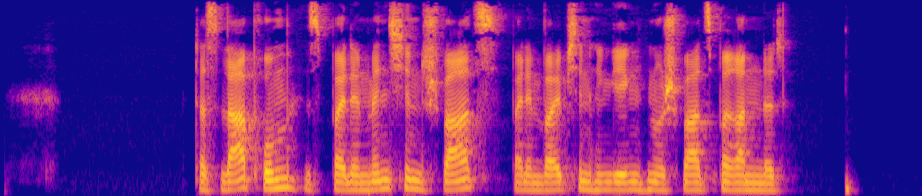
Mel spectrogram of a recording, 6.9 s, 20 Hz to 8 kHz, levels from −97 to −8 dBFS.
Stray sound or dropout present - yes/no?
no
